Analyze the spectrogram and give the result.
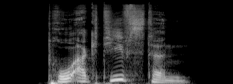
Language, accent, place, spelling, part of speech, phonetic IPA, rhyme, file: German, Germany, Berlin, proaktivsten, adjective, [pʁoʔakˈtiːfstn̩], -iːfstn̩, De-proaktivsten.ogg
- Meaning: 1. superlative degree of proaktiv 2. inflection of proaktiv: strong genitive masculine/neuter singular superlative degree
